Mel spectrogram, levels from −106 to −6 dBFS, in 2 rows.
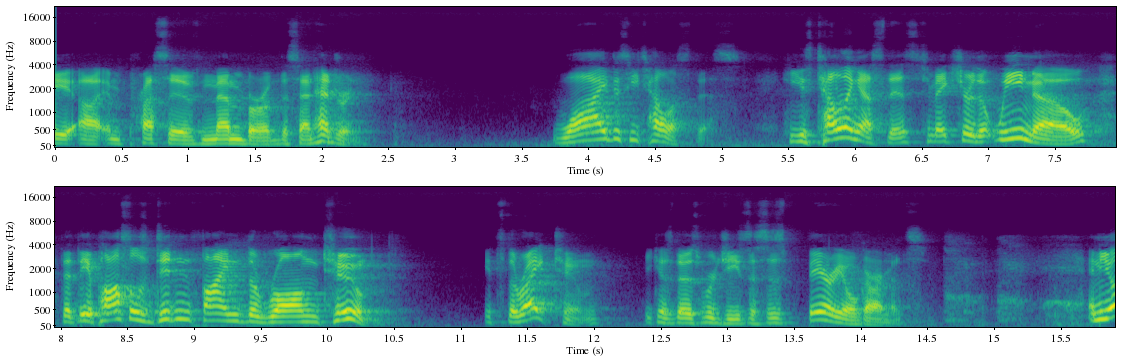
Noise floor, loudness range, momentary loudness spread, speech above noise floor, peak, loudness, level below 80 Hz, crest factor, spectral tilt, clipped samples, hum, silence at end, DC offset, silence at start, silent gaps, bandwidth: -71 dBFS; 7 LU; 13 LU; 50 dB; -4 dBFS; -21 LUFS; -62 dBFS; 18 dB; -7 dB/octave; under 0.1%; none; 0 s; under 0.1%; 0 s; none; 6.2 kHz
